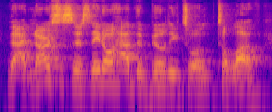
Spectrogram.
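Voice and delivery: normal talking voice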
